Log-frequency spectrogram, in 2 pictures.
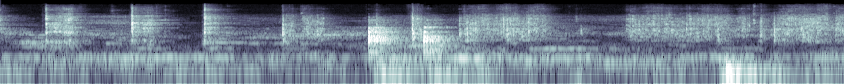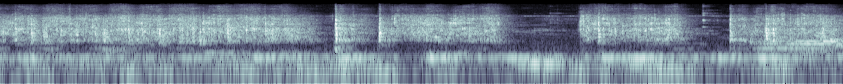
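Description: Wire whisk clinking and scraping against a steel pot as cream is mixed into cooled custard. Two stretches of steady hiss come in the middle and near the end.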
